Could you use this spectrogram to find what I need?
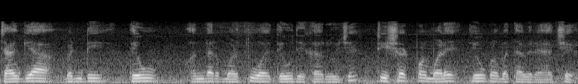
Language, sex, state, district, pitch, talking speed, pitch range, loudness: Gujarati, male, Gujarat, Gandhinagar, 130 Hz, 185 wpm, 120-145 Hz, -16 LUFS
